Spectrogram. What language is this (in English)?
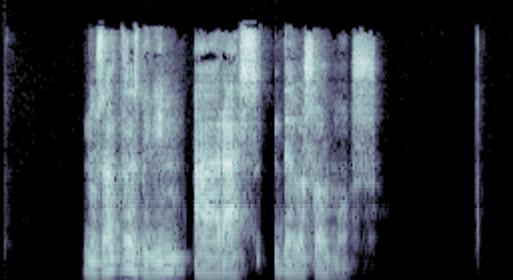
Catalan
